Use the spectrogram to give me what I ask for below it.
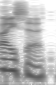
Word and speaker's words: Issa: So, Daryl Issa, is it Issa? I've been told how to pronounce this. – Issa. – It's Issa.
